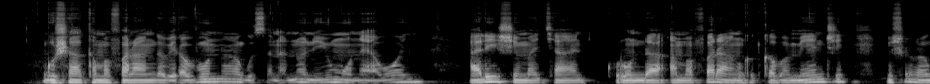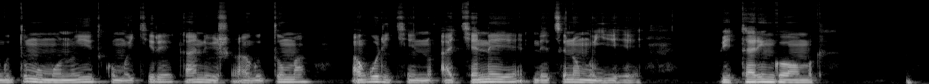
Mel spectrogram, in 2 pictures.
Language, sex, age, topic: Kinyarwanda, male, 18-24, finance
